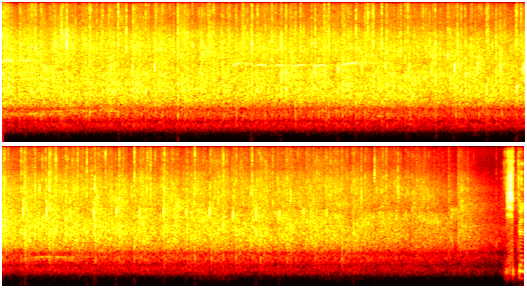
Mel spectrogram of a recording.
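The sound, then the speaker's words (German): Sustained, loud audience applause given to the Lord and to the whole team and technicians, a dense wash of many hands clapping steadily for about twelve seconds before tapering off abruptly at the end. “Also wollen wir einen Moment, aber dem Herrn, irgendwie dem ganzen Team, all der ganzen Teststation, all den Technikern, allen, die beteiligt sind, einfach nochmal einen mächtigen Applaus geben auf dem Herrn.”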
